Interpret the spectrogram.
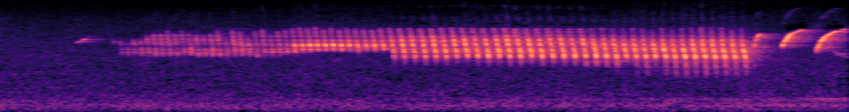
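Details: Canary song as a sustained fast buzzy trill that rises in loudness, with a short descending flourish of notes at the end.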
